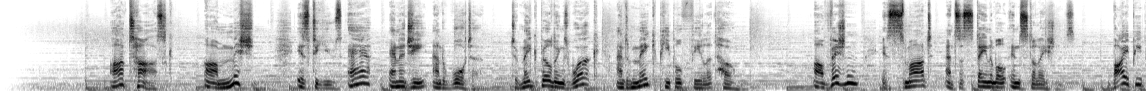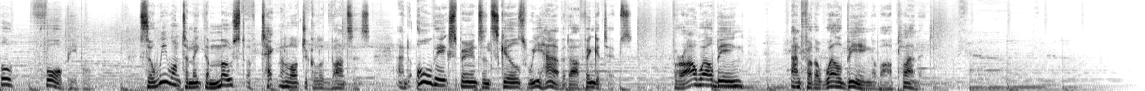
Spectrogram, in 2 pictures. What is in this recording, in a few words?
Corporate RP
